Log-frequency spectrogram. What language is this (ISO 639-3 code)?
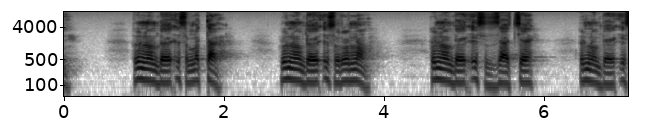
mgi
